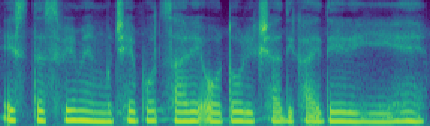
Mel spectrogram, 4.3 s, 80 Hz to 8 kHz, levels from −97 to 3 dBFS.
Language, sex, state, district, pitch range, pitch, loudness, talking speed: Hindi, female, Arunachal Pradesh, Papum Pare, 200-220 Hz, 210 Hz, -15 LUFS, 165 wpm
